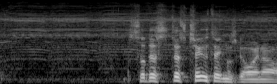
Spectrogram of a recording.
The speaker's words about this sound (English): The motor's turning, which is making a go, type noise, and then you might hear the metallic sound of the balls as well as the balls are moving around. It's not perfect. Sometimes the balls get stuck, sometimes they don't.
